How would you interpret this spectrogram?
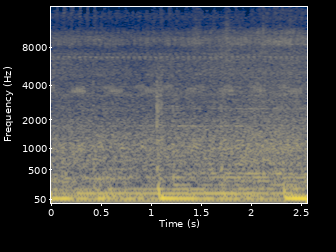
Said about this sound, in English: I think somebody just got in the car.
